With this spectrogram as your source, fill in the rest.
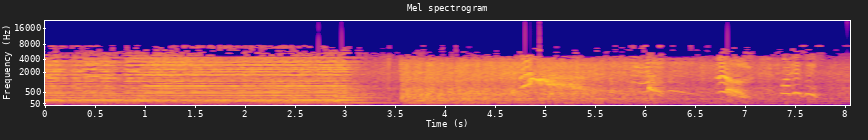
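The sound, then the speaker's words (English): Rockets are shot up over a bay as a signal for a ship gone ashore. After sustained tonal music ends, a noisy rush follows, cut by a few whistling swoops and sharp bursts. “What happened, Mrs. Danvers? They're shooting up rockets. There must be a ship gone ashore in the bay.”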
